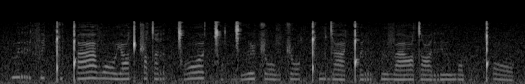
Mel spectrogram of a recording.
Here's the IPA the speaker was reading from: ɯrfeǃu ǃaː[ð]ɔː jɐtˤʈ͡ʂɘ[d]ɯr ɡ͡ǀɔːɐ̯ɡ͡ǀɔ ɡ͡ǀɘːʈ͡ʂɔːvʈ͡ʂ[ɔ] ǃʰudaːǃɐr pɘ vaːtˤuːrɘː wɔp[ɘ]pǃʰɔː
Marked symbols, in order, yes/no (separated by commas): no, no, no, yes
